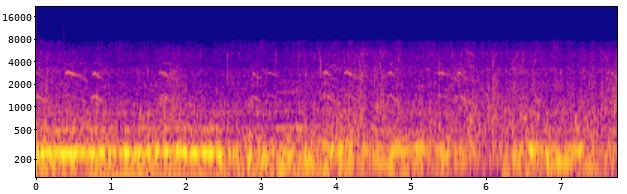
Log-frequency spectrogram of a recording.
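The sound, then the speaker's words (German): A boat engine drones loudly and steadily, a deep continuous rumble with a slight rise in effort as the revs are carefully increased while towing a sailboat by rope, without any talking. “als er vorsichtig die Drehzahl erhöhte. Der Anker durfte auf keinen Fall aus dem Segelboot herausbrechen.”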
